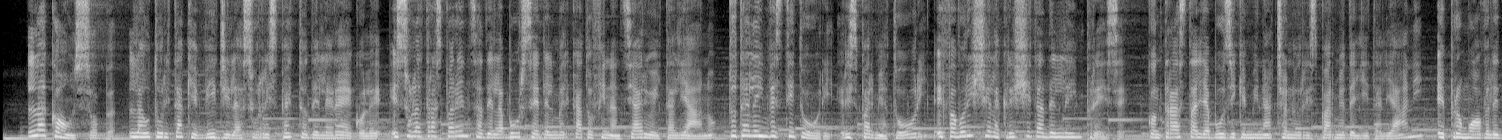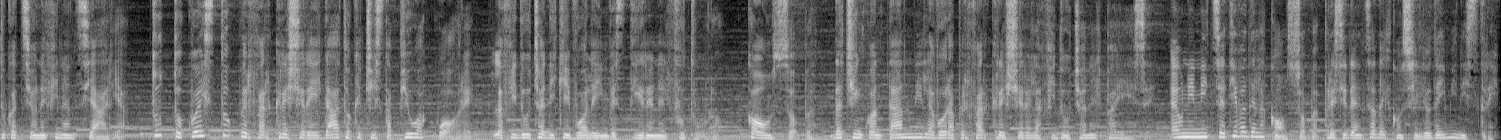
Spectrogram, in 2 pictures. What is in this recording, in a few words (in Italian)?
radio; CONSOB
